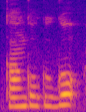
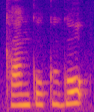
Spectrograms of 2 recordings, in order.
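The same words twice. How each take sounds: Both takes have the same delivery.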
